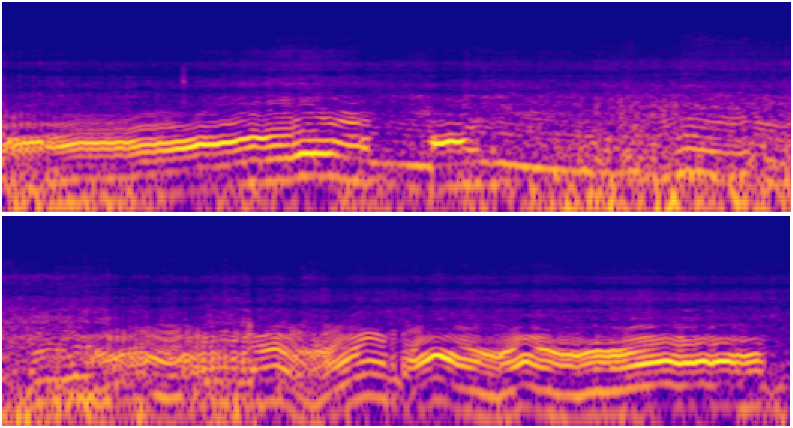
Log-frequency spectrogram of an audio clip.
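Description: A dirt bike engine revs hard, rising and falling in pitch as it shifts gears.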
